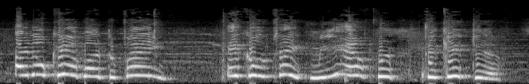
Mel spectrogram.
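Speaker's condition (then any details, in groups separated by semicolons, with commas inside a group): Cerebral palsy; speech hard to understand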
